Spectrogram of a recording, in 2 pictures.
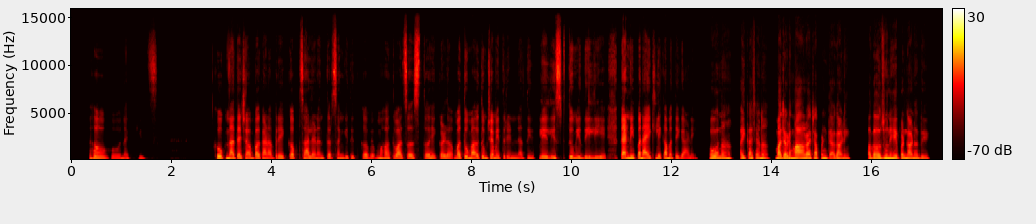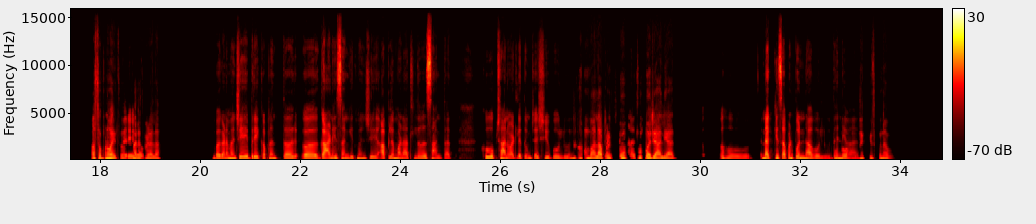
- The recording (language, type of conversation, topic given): Marathi, podcast, ब्रेकअपनंतर संगीत ऐकण्याच्या तुमच्या सवयींमध्ये किती आणि कसा बदल झाला?
- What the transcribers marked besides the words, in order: in English: "ब्रेकअप"; in English: "प्लेलिस्ट"; other noise; in English: "ब्रेकअपनंतर"; laughing while speaking: "मला पण खूप-खूप मजा आली आज"; tapping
